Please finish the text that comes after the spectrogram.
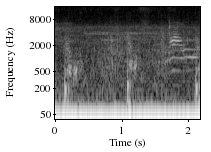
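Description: Cats in Minecraft meowing repeatedly, three or four distinct short meows spaced about a second apart, clear and moderately close against a quiet game background.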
